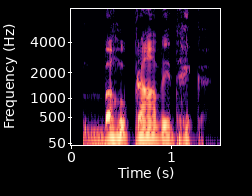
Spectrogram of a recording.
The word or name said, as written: बहुप्राविधिक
